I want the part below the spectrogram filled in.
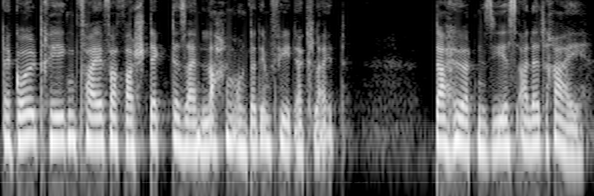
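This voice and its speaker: A woman narrating a children's fantasy story in a slow, soothing reading. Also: on the low side, steady tone, warm tone.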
